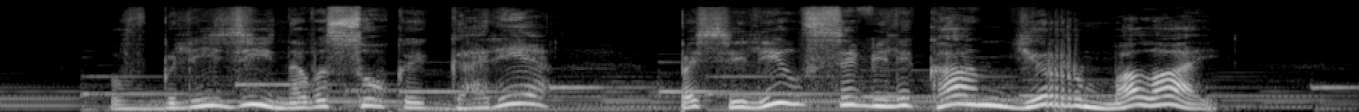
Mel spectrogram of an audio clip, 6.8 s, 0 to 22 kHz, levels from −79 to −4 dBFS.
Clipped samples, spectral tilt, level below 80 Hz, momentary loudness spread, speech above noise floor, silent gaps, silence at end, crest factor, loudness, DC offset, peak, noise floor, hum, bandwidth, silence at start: under 0.1%; -5.5 dB/octave; -60 dBFS; 17 LU; 21 dB; none; 0 s; 12 dB; -23 LUFS; under 0.1%; -12 dBFS; -43 dBFS; none; 17 kHz; 0 s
